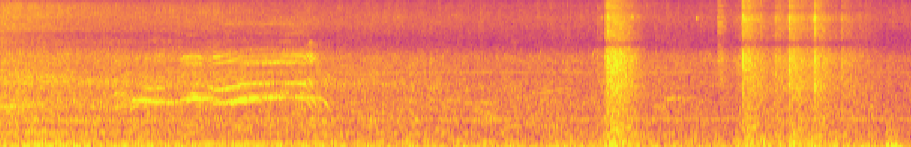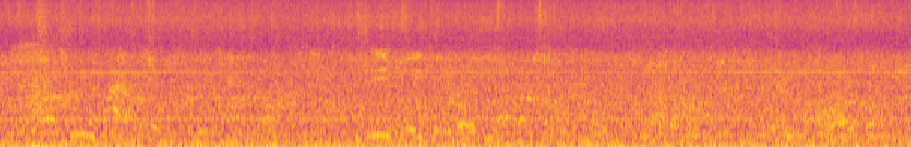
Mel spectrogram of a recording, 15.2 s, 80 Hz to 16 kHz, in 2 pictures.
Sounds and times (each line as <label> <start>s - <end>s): Traffic Sound 0.0s - 6.0s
